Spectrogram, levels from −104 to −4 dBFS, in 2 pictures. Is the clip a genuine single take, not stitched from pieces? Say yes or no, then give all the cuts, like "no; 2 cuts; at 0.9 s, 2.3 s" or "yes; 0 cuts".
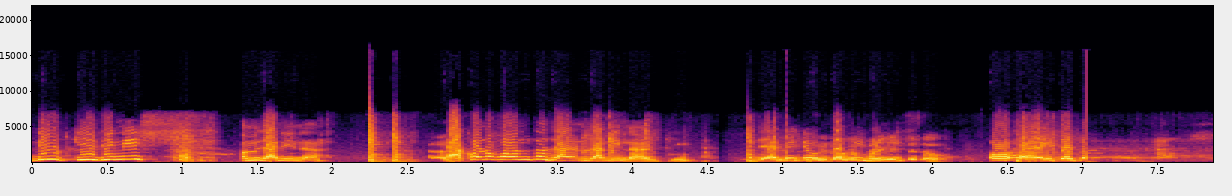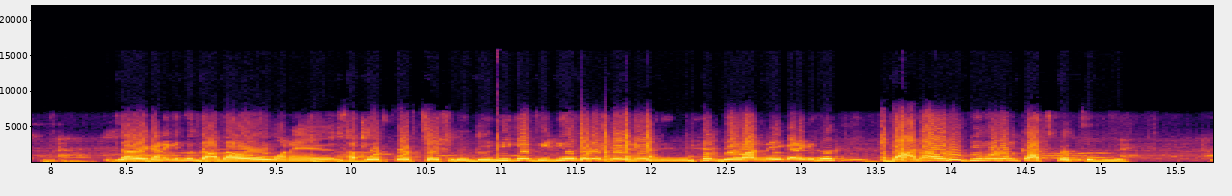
yes; 0 cuts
